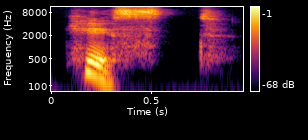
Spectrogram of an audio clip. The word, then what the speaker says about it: kissed: The last sound you hear in the word kiss is s. So in its past, the e d is going to sound like t. So it would look like this. Kissed.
